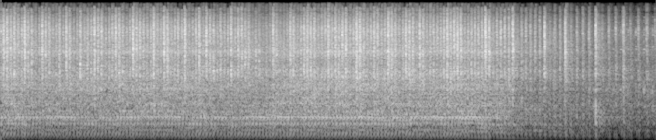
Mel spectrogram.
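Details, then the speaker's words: Trailmaster go-kart with a Chinese Honda-clone engine, after further carb work: now stays running with the choke open but runs roughly, buzzing unevenly and faltering, and the throttle does nothing. "It is staying running with the choke open now. Not running very well and it should be in in low idle, but the throttle is doing nothing."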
